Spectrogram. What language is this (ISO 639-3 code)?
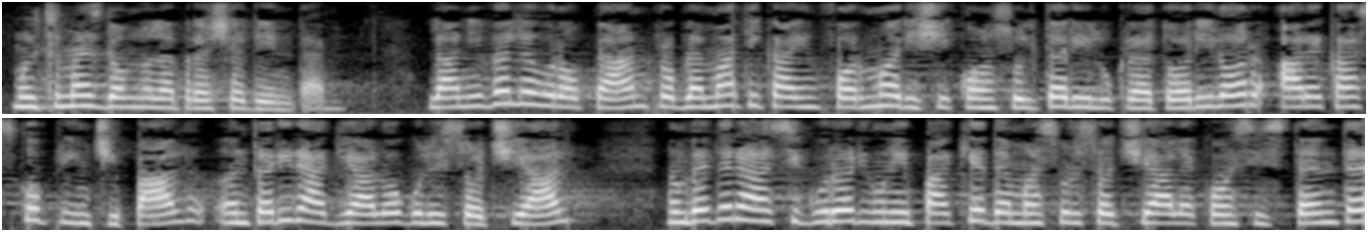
ron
